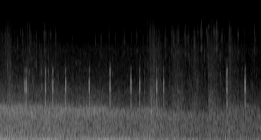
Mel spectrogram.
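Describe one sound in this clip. A jetpack roars with a low rumble.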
